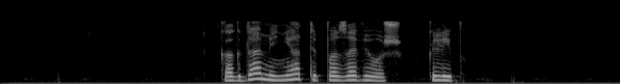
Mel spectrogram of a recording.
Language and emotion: Russian, neutral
